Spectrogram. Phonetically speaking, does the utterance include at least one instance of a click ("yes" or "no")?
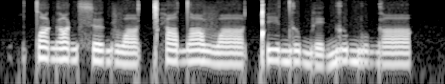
yes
